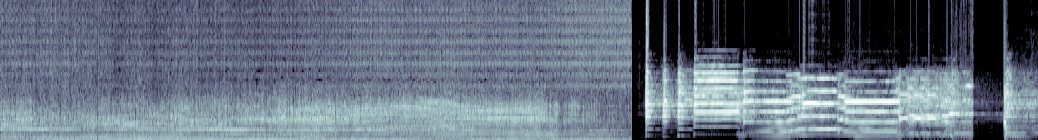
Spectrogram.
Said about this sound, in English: The car is pushed off. And in a moment, we'll be flying down the course in a terrific burst of speed.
